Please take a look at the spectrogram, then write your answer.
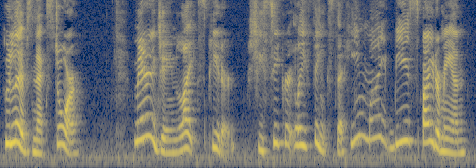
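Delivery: bright, clear storybook read-aloud; reading to children. Acted. Teacher reading a Spider-Man book to kids, storybook voice. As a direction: read it out for young listeners.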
